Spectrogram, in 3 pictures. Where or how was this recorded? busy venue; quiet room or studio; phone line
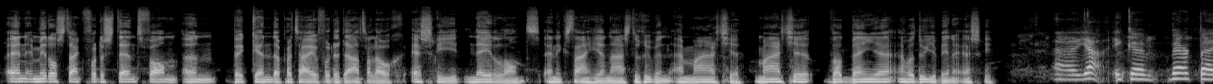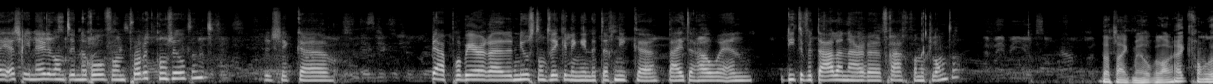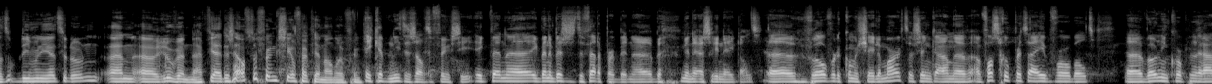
busy venue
